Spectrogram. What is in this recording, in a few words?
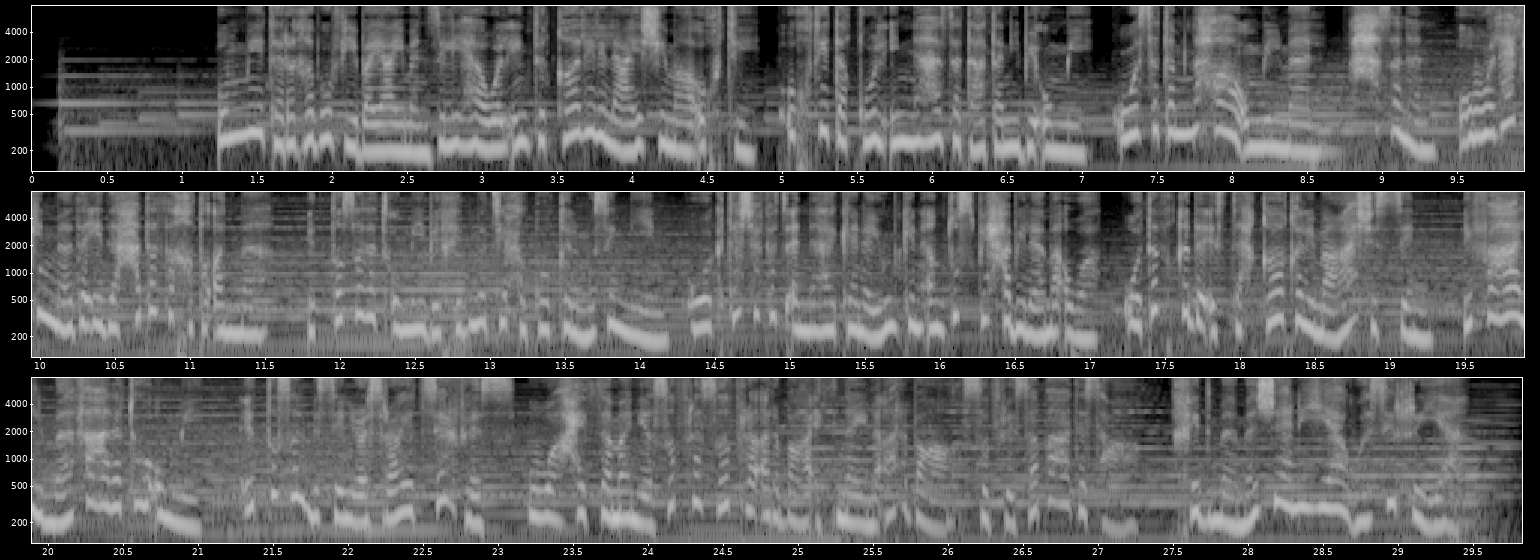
Arabic; Seniors Rights Service; Under One Roof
